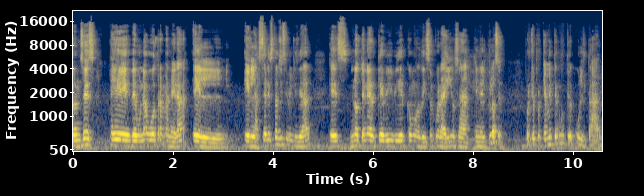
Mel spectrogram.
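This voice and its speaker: At a moderate pace, a man uses an unremarkable speaking voice, fairly high in pitch, with ordinary pitch variation. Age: 30s. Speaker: psychologist. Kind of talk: casual chat.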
